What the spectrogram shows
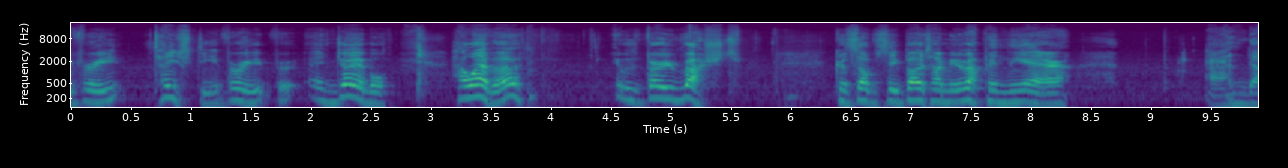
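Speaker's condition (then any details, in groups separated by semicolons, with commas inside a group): Cerebral palsy; back surgery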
